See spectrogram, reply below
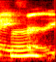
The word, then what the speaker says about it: Schaefer: Schaefer, yeah. Right? Like wafer? – Schaefer, yeah.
